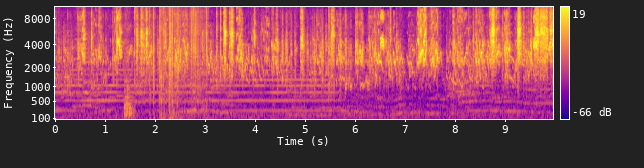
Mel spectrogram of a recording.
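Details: Many Australian budgies chattering together: a dense, busy stream of high chirps and squawks that grows louder toward the end, over a faint constant hum.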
